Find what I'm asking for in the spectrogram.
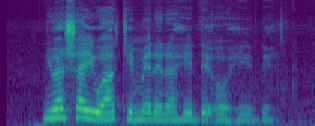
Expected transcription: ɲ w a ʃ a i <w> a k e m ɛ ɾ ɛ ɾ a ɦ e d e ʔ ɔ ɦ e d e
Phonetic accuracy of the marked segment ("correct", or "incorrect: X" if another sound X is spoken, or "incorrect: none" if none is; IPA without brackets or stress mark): correct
